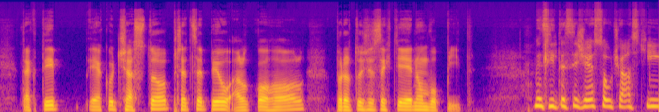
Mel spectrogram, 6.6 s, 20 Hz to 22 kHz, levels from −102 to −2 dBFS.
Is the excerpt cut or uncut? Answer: cut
